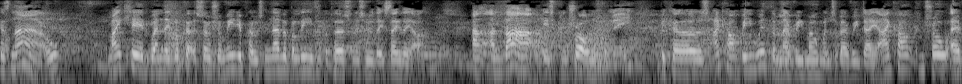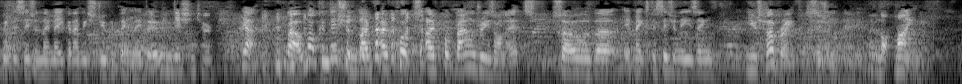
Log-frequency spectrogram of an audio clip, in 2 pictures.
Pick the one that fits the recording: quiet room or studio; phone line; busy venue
busy venue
